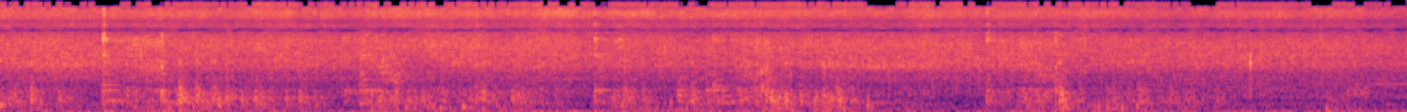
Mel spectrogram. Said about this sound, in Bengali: আলুটা একটু ভাজা হোক।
